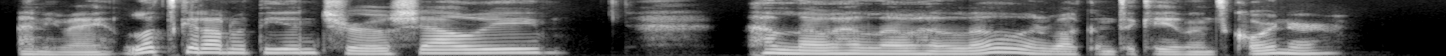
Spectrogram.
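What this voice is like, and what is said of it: Slightly raspy voice. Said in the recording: “My voice is a bit raspy, I'm noticing”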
